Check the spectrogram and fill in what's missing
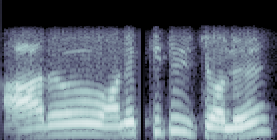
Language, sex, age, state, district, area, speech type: Bengali, male, 45-60, West Bengal, Dakshin Dinajpur, rural, conversation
